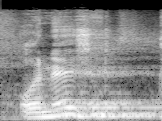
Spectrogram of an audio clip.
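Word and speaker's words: honest: नोक के साइलेंट है ऑनेस्ट ए साइलेंट है डेप्ट ब साइलेंट है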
